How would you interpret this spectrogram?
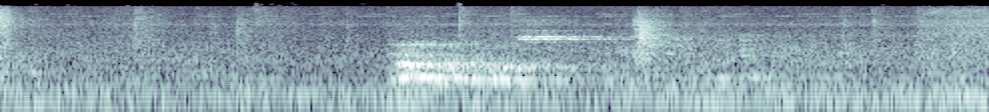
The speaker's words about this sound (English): Dogs barking outside.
